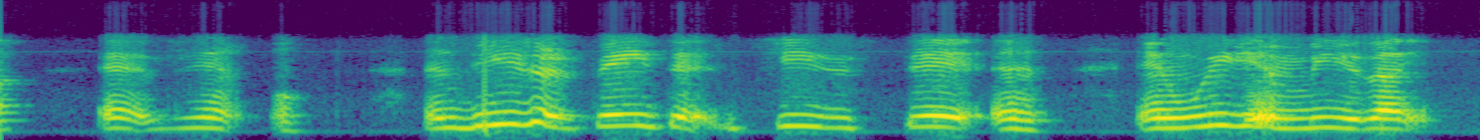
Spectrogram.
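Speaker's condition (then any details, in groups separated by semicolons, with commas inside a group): Cerebral palsy; from birth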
